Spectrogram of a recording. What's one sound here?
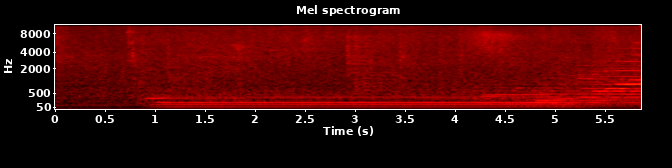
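A pipe organ plays sustained chords.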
